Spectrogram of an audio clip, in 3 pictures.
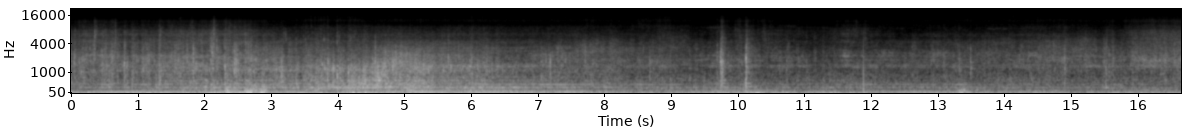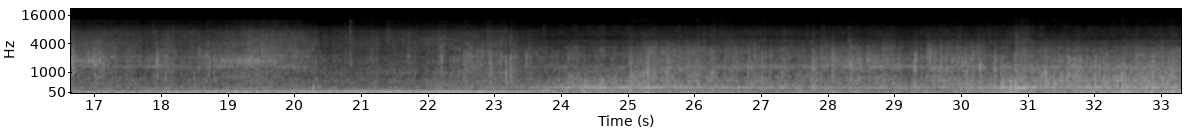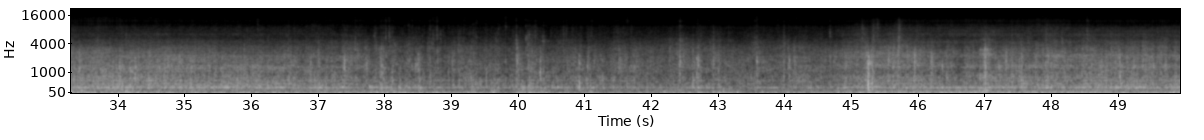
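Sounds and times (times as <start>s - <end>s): engine-like hum: 0.0s - 49.9s
wind noise on microphone: 0.0s - 49.9s.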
